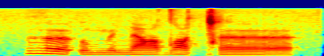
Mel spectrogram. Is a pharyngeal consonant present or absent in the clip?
absent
